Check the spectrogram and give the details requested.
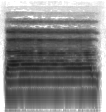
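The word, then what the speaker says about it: د: কি আছে এই যে এটাকে কিভাবে পড়বো দাল দাল দাল লম্বা করে পড়তে হবে আচ্ছা আচ্ছা জুমে হচ্ছে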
